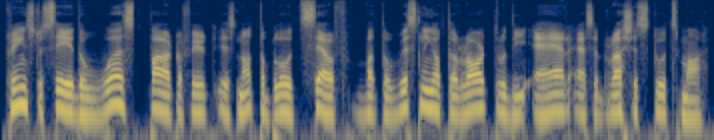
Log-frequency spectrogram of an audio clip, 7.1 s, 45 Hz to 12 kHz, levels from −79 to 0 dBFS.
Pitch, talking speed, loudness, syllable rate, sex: 140 Hz, 235 wpm, -19 LUFS, 4.7 syllables/s, male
